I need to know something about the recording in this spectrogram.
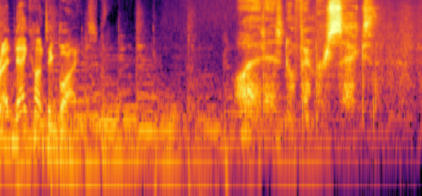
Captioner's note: whispering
